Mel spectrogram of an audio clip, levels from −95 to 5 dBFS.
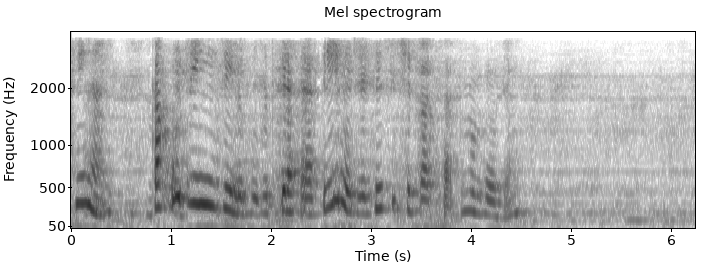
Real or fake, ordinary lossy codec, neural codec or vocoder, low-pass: fake; AAC, 16 kbps; codec, 24 kHz, 1 kbps, SNAC; 3.6 kHz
